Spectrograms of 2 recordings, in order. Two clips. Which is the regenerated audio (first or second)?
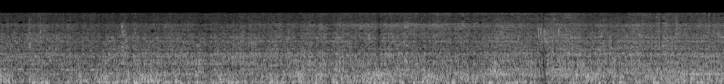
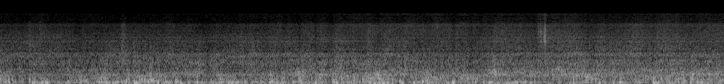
second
